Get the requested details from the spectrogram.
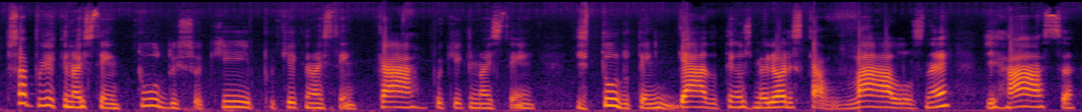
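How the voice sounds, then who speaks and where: A woman's voice: lowish voice, moderate pace, hardly any pauses, no room sound, natural voice. A woman voicing a desperate rich farmer father who pleads and confesses to his wife. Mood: confessing.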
